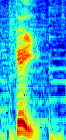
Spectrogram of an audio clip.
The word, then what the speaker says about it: Kae: la serie femenina y de nombre Kei, aunque se escribe Kae.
